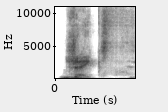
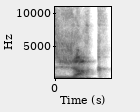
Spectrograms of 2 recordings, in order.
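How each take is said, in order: First: The name is said like English 'Jakes'. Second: The name is not said like English 'Jakes'. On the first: The speaker calls it wrong. "you're pronouncing it as if his name was like, you know, J A K E S" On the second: The speaker calls it right. "It's Jacques"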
